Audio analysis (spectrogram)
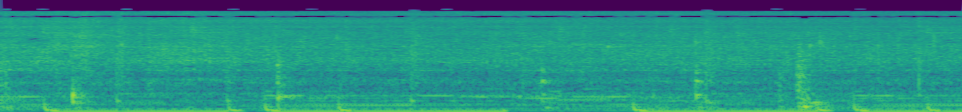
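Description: Ground beef fries in a little oil for Jamaican beef patty filling, with a loud, steady crackling sizzle and repeated soft stirring knocks from the pan.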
